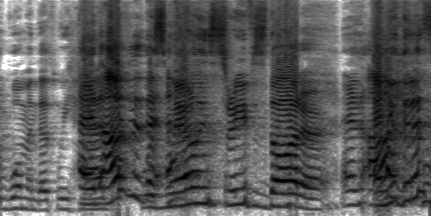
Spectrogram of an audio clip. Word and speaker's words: Meryl: It's not Marilyn, it's Meryl.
